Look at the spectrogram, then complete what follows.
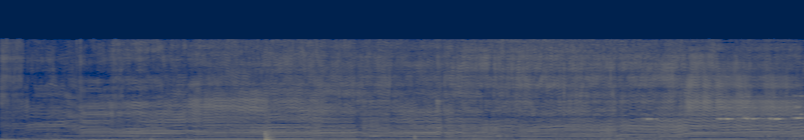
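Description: Greenbottle fly buzzing faintly and continuously, its pitch wavering up and down: the distress buzz of a fly caught and being eaten by a velvet spider.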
